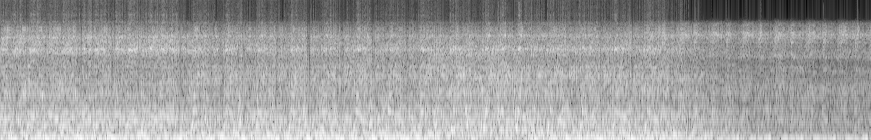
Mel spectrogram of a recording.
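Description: Loud live electronic dance music built from looped, effects-processed beatboxing, played through a club PA and recorded distorted: a heavy, steady bass drone dominates. The treble drops away near the end.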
